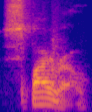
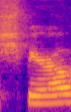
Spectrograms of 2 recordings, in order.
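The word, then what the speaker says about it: Spiro: attorney um Spyro and I say Spyro because I understand that it is pronounced Spyro I'm not being my usual wise Alex cell but there's a lot of people that that refer to this person as Shiro and it makes it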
